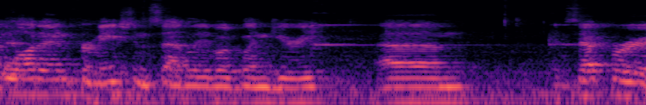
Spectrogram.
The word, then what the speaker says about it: Glen Garioch: in it uh but this is Glen giri Glen gak is how it reads but it's pronounced Glen giri uh this is the Renaissance it's an 18-year-old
